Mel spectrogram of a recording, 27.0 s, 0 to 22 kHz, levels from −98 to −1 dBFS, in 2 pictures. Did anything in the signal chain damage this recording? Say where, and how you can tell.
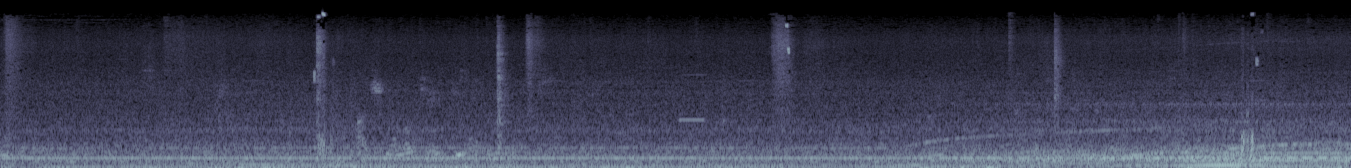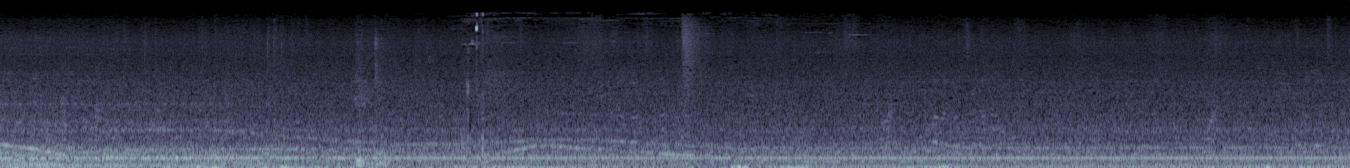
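Yes: DAB burbling. Weak reception let bit errors slip past error correction into the MP2 data, so short noise blips land in single sub-bands at 3.11–3.32, 7.85–7.94, 12.41–12.70 and 18.13–18.34 s.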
